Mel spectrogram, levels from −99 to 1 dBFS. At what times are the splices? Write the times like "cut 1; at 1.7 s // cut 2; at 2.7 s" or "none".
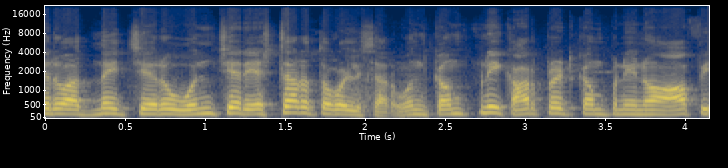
none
